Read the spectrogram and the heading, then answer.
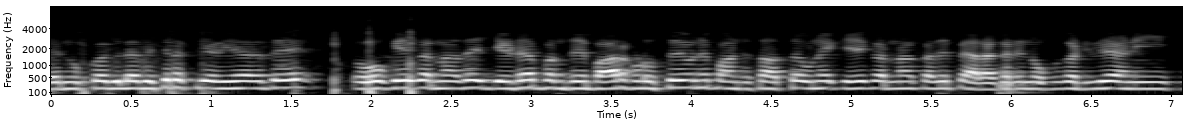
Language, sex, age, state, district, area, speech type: Dogri, male, 30-45, Jammu and Kashmir, Samba, rural, spontaneous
